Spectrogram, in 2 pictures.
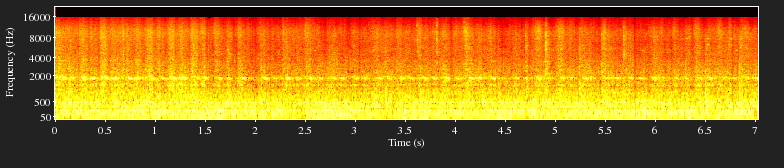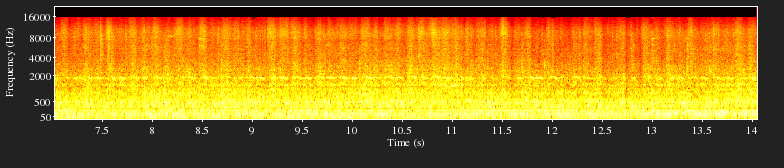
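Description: Steam-hauled vintage train running along the line, heard from the carriage balcony: a steady, loud rumble and rush of wheels on track and air rushing past, with a thin high whine held throughout.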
